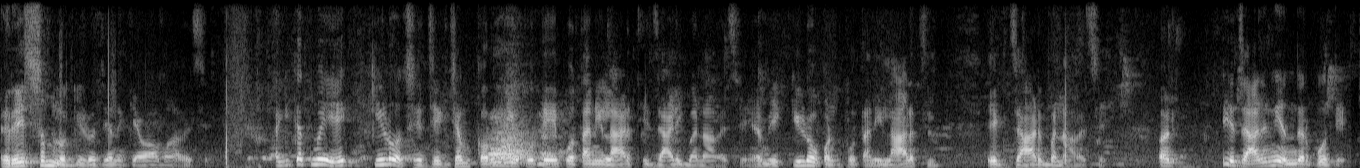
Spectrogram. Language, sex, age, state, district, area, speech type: Gujarati, male, 60+, Gujarat, Rajkot, urban, spontaneous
